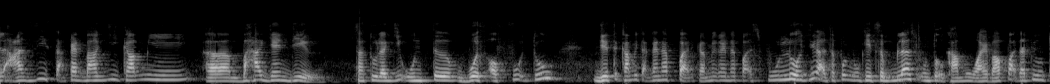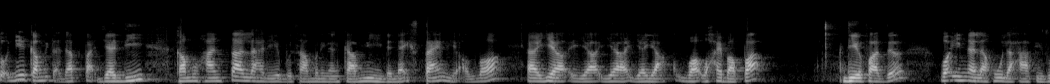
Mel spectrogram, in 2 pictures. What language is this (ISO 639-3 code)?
msa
